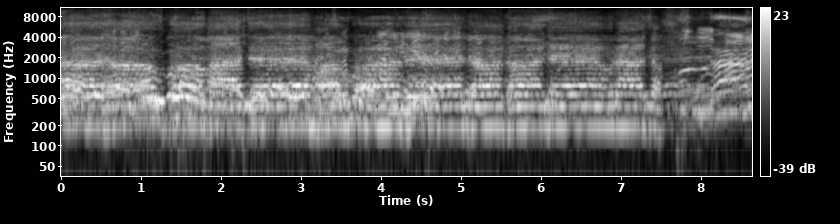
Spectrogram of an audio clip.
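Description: A group of men sing together in a slow, steady chant close by.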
